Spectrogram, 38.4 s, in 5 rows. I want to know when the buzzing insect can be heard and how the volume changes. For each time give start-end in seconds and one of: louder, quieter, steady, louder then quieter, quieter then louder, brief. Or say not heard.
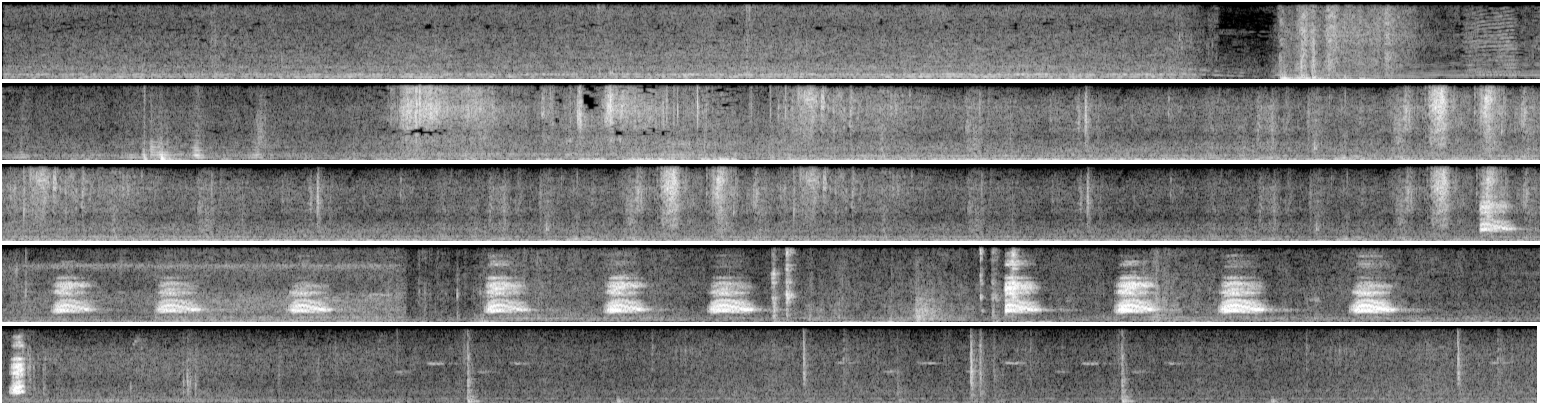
0.0-38.4 quieter.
